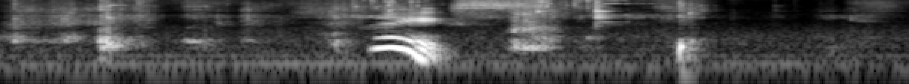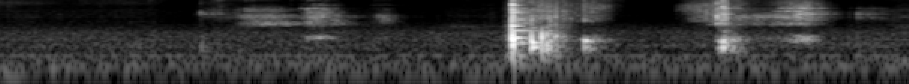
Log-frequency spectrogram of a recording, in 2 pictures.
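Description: Metal scrapes and taps on a block.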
